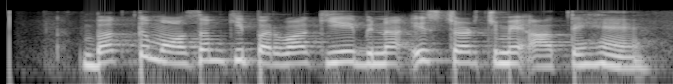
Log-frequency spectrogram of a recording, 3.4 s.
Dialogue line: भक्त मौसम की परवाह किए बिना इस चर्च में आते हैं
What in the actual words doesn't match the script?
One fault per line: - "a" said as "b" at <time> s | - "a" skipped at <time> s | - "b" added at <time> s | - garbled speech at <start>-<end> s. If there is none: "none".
none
